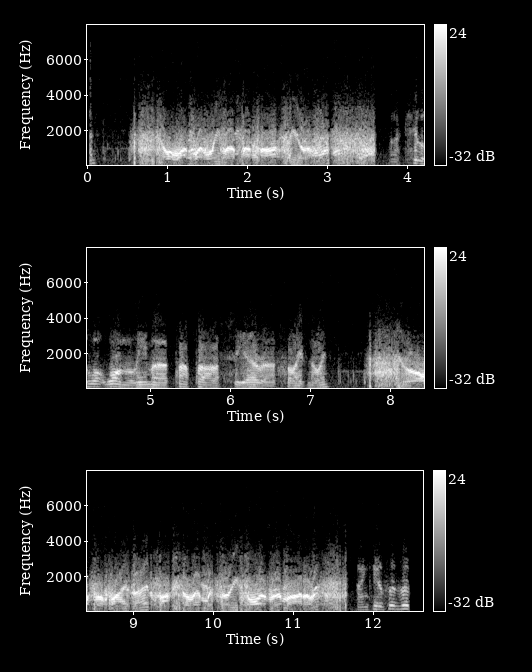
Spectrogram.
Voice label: qso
